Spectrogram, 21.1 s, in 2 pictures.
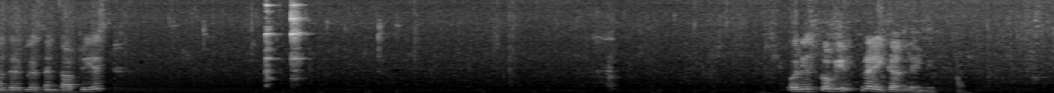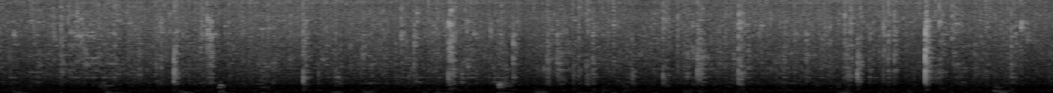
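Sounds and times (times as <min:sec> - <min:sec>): onions sizzling in oil: 0:00.0 - 0:21.0
spatula scraping a pan: 0:09.6 - 0:16.5.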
